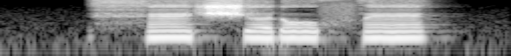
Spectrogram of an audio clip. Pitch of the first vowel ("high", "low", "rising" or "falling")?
high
